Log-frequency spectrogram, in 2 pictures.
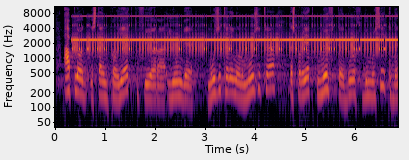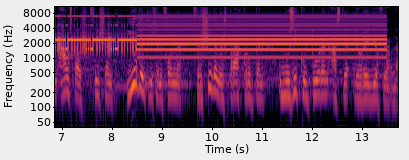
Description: Weather fax (radiofax), 120 lines a minute, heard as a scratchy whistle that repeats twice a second.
